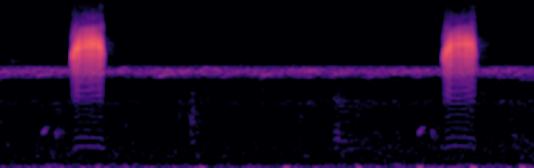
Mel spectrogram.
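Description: Eurasian woodcock gives two sharp, high, squeaky calls about three seconds apart, over a steady thin high whine, likely an insect.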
